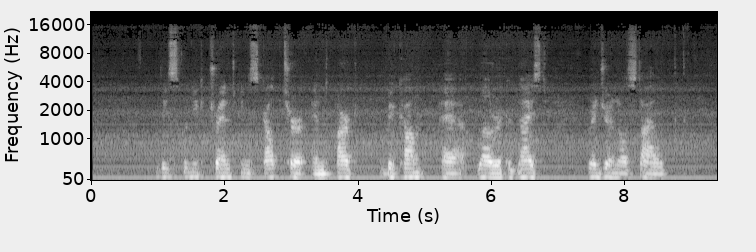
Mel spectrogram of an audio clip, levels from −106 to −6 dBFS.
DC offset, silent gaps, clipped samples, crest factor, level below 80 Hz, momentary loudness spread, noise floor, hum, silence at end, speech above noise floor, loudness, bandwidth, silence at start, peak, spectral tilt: under 0.1%; none; under 0.1%; 18 dB; -50 dBFS; 23 LU; -40 dBFS; none; 0 s; 21 dB; -21 LUFS; 11.5 kHz; 0.05 s; -4 dBFS; -8 dB/octave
